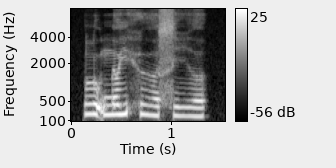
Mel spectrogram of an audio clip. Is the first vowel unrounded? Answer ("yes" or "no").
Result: no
